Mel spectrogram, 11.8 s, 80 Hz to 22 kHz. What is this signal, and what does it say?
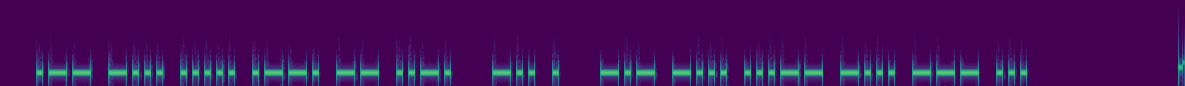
Morse code, heard as a keyed tone, about 20 wpm, 700 Hz. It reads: WB5PMF DE KB3BOS
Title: USA Callsign DE Callsign 20wpm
